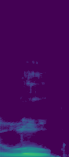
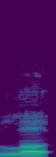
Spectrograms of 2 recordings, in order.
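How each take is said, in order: First: The name is said with a long vowel, like Luke. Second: The name is said with a short vowel, like luck. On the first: The speaker calls it right. "Let me make sure I'm saying it right" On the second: The speaker calls it wrong. "My bad. I said Luck"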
